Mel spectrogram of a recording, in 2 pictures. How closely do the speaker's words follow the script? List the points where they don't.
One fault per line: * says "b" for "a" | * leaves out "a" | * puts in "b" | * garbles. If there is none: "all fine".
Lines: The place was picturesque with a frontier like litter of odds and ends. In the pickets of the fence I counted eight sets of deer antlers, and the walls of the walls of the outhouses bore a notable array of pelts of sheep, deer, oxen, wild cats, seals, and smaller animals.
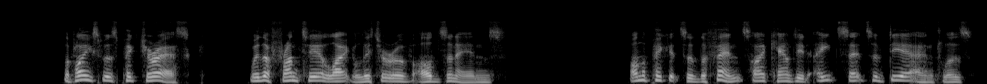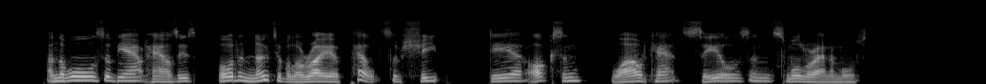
* says "On" for "In"
* leaves out "walls of the"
